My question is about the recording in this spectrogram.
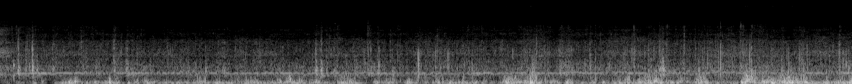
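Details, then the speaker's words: E-bike under pedal assist level six: irregular light clicks and rattles over a steady motor hum, like marbles, worse climbing hills; rider suspects rear sprocket or chain trying to jump, though shifting works fine; unconfirmed. "rom and then after I do a ride and I'm even on flat ground it sounds like Marbles and then the bike sits there overnight and maybe it's coming from the rear sprocket that noise like it's trying to jump a sprocket"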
